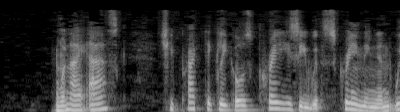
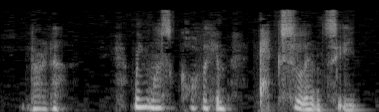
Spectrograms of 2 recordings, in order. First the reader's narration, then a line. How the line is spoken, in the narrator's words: Janet said in a shuddering whisper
